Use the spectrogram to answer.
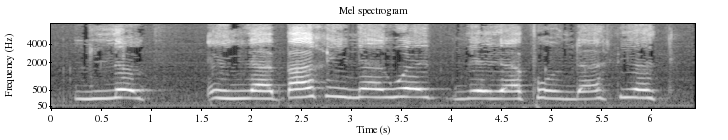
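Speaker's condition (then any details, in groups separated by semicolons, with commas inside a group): Cerebral palsy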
